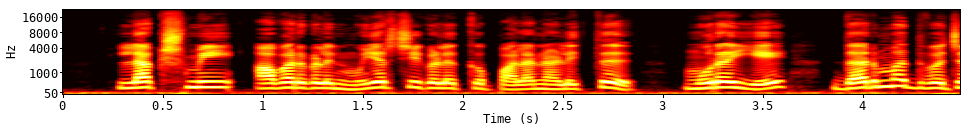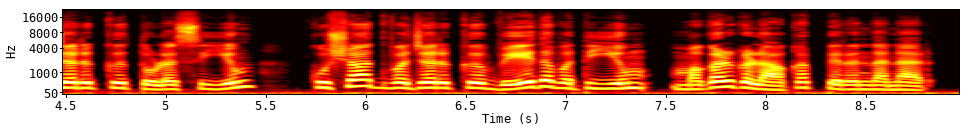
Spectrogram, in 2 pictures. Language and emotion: Tamil, neutral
